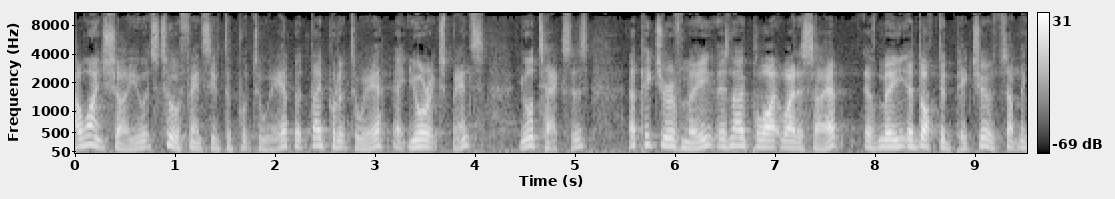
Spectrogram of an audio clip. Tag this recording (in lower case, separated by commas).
speech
